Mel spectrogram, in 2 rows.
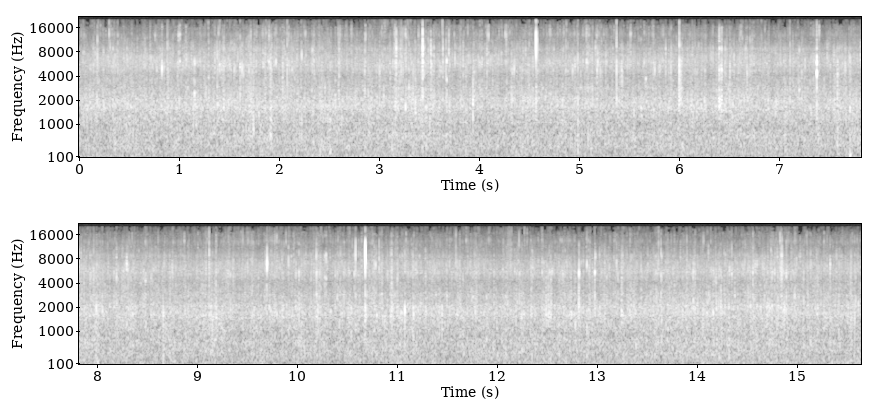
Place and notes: {"title": "Lithuania, Utena, awakened ants", "date": "2013-05-01 14:55:00", "description": "ants on the fallen tree on the old jew's grave", "latitude": "55.49", "longitude": "25.57", "altitude": "121", "timezone": "Europe/Vilnius"}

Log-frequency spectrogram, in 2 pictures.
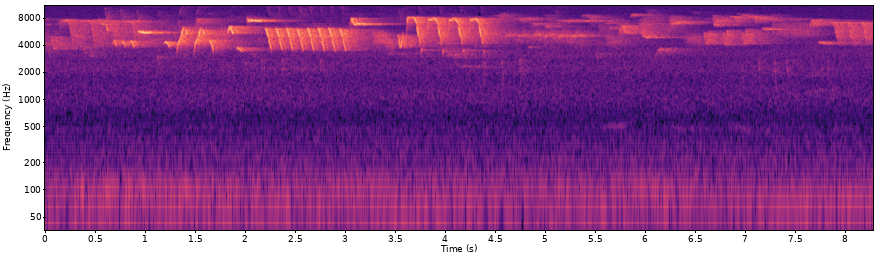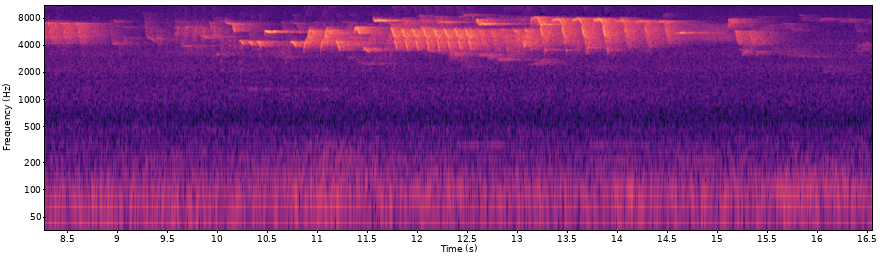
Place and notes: {"title": "Mont-Saint-Guibert, Belgique - In the woods", "date": "2017-05-20 09:30:00", "description": "Recording of the birds during springtime, in the woods of Mont-St-Guibert. There's a lot of wind in the trees.", "latitude": "50.64", "longitude": "4.62", "altitude": "134", "timezone": "Europe/Brussels"}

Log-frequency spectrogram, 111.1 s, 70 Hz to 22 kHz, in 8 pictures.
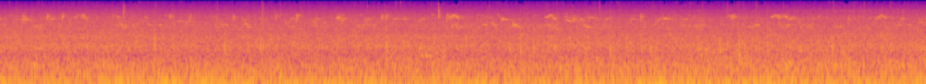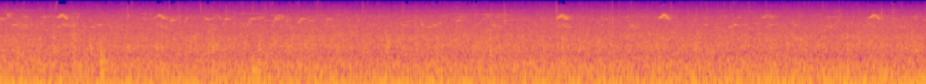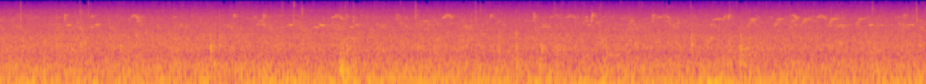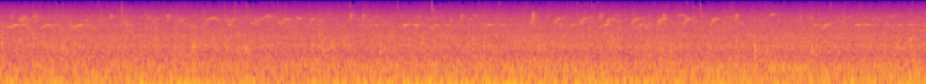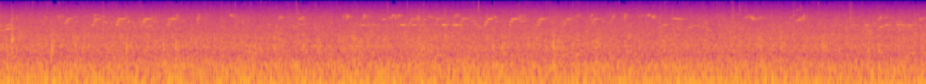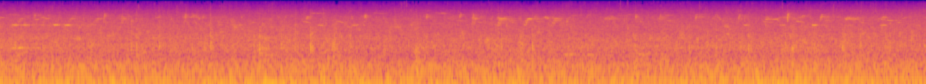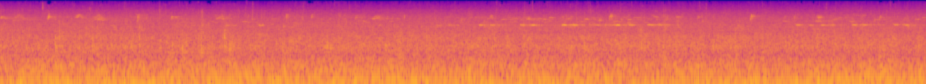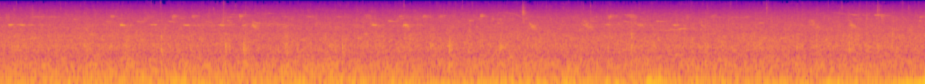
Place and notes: {"title": "Opatje selo, Miren, Slovenija - Rainy day in Opatje selo", "date": "2020-03-01 11:35:00", "description": "Rainy day, bird's singing, the church bell strikes twice for the announcement of half an hour.\nRecorded with ZOOM H5 and LOM Uši Pro, AB Stereo Mic Technique, 40cm apart.", "latitude": "45.85", "longitude": "13.58", "altitude": "172", "timezone": "Europe/Ljubljana"}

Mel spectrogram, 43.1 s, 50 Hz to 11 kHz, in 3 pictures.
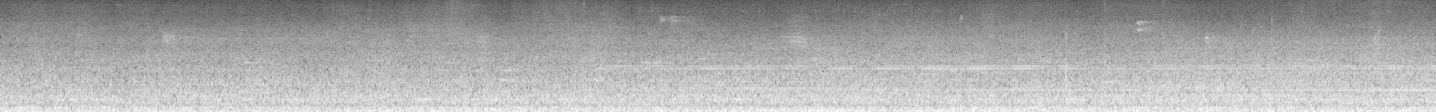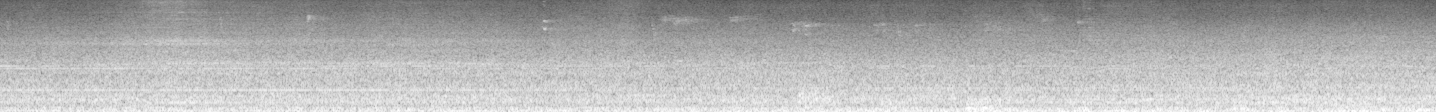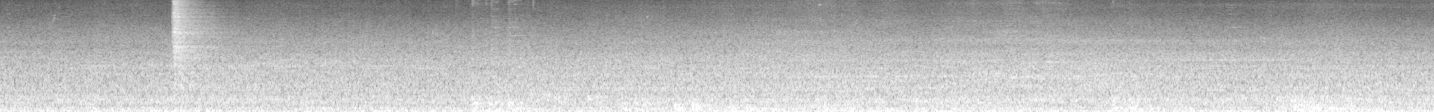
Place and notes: {"title": "Jianguo S. Rd., Changhua City - Traffic sound", "date": "2017-02-15 14:21:00", "description": "Next to the railway, The train runs through, Traffic sound\nZoom H2n MS+XY", "latitude": "24.09", "longitude": "120.55", "altitude": "24", "timezone": "GMT+1"}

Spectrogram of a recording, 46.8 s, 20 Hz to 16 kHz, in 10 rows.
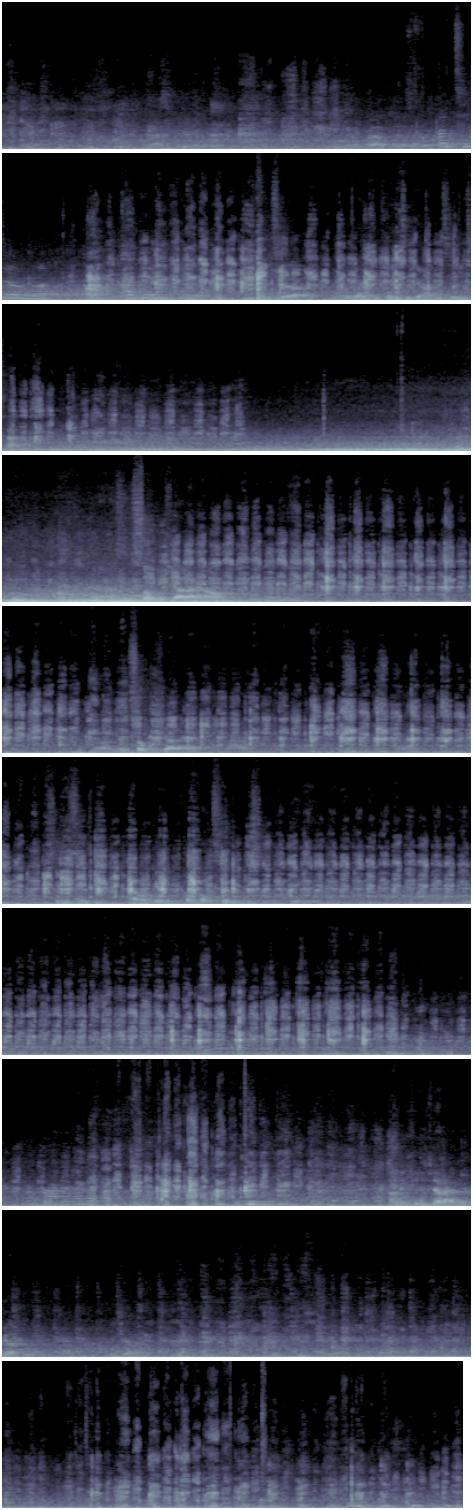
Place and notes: {"title": "tamtamART.Taipei - dog", "date": "2013-08-04 18:48:00", "description": "The same dog appeared in the gallery, Sony PCM D50", "latitude": "25.05", "longitude": "121.52", "altitude": "24", "timezone": "Asia/Taipei"}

